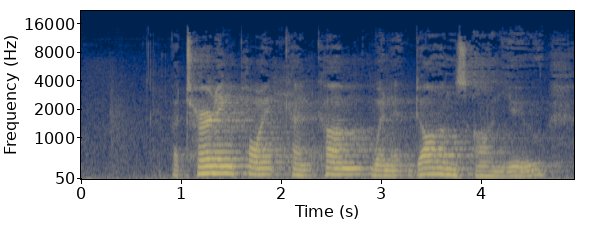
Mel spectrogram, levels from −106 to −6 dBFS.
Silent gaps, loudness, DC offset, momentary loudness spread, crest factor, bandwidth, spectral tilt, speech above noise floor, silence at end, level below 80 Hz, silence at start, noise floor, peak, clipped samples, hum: none; -34 LUFS; under 0.1%; 10 LU; 18 dB; 14 kHz; -6 dB/octave; 24 dB; 0 s; -58 dBFS; 0.05 s; -58 dBFS; -16 dBFS; under 0.1%; none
